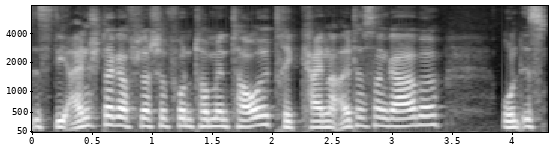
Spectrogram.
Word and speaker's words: Tomintoul: Nämlich heute probieren wir den Tommen Taul Tla, wird Taul ausgesprochen. Das ist die Einsteigerflasche von Tommen Taul, trägt keine Altersangabe und ist eine Mischung von verschiedensten Whiskys, verschiedene Altersangaben.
